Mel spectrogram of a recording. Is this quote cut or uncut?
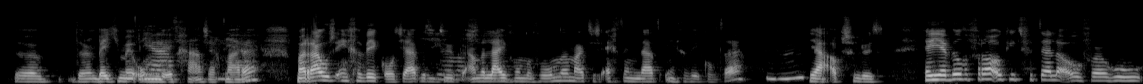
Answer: uncut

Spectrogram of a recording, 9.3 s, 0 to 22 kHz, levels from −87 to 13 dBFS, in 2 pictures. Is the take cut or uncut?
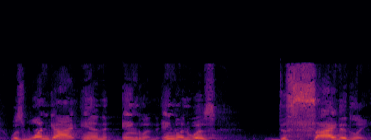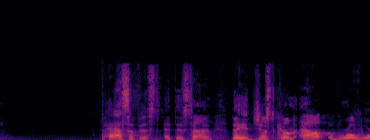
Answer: uncut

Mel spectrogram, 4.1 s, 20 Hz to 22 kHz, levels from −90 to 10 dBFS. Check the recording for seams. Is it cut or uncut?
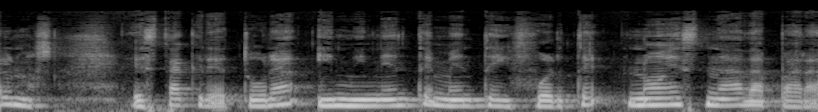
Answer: uncut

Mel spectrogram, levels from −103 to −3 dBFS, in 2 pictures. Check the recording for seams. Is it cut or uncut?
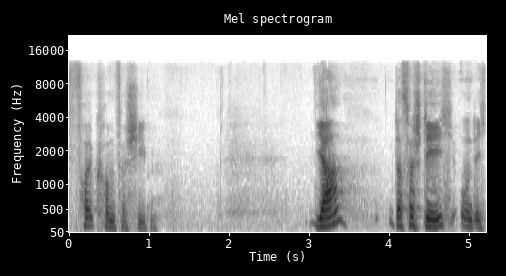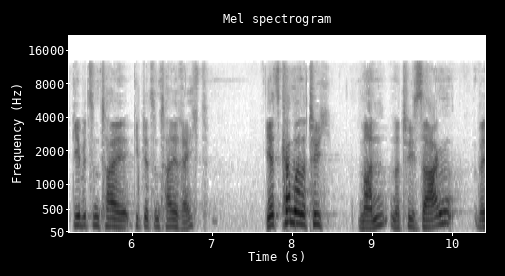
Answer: cut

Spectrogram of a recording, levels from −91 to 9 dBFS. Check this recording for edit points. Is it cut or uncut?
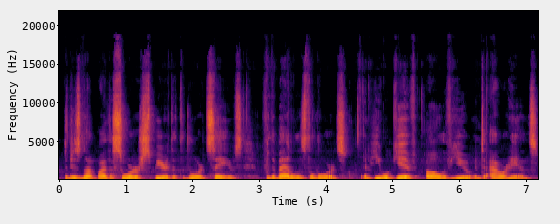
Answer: uncut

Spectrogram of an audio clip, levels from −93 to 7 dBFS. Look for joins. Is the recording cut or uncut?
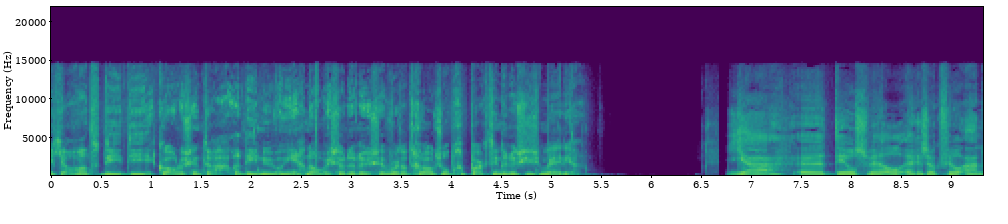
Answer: cut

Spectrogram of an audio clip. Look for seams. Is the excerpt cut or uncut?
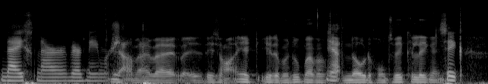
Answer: cut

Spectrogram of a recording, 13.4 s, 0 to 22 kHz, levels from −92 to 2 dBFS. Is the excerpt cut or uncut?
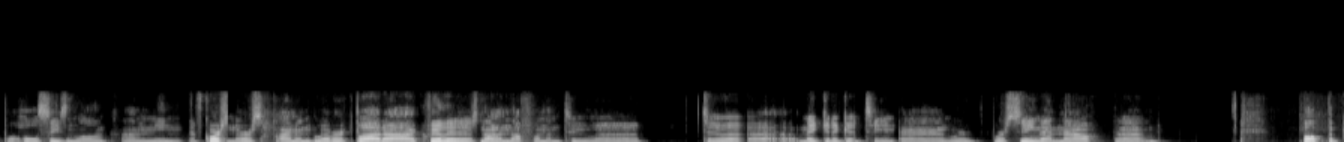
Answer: cut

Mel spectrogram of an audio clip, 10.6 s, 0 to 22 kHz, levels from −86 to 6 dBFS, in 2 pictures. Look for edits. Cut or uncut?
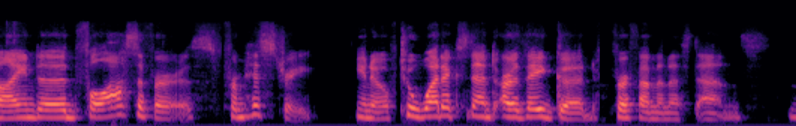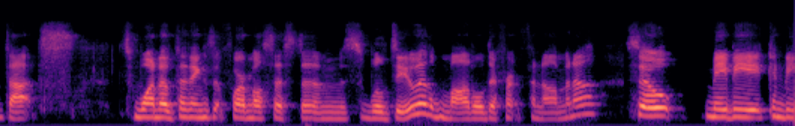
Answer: cut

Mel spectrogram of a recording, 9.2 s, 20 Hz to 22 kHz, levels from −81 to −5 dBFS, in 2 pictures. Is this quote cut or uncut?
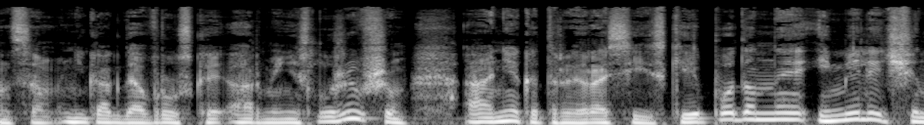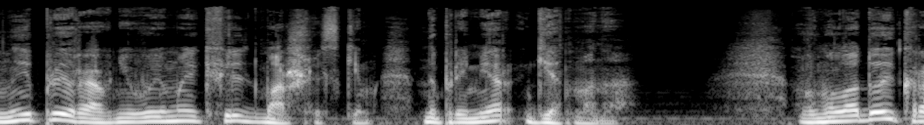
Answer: uncut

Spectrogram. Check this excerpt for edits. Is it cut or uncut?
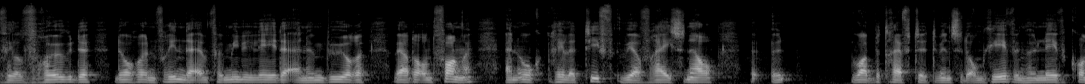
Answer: uncut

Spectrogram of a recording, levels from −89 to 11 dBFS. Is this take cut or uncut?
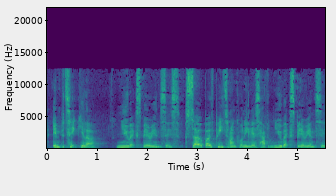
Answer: cut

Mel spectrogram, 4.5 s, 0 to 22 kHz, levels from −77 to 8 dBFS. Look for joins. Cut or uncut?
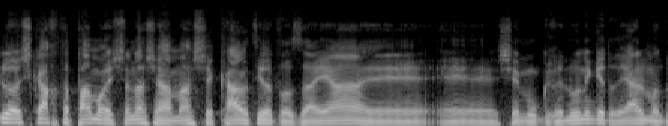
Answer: uncut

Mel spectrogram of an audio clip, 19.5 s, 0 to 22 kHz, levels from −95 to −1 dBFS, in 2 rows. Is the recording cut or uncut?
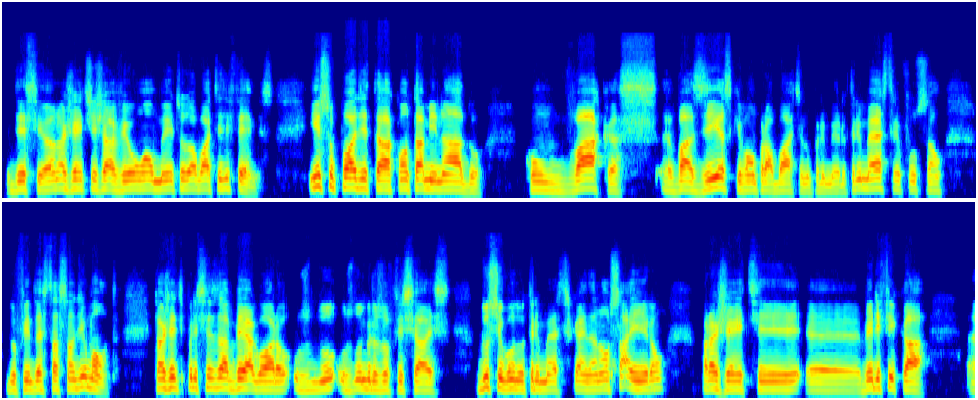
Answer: uncut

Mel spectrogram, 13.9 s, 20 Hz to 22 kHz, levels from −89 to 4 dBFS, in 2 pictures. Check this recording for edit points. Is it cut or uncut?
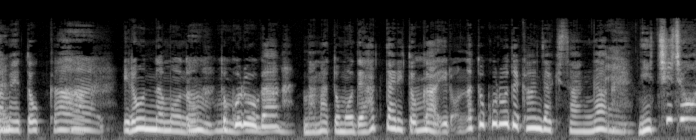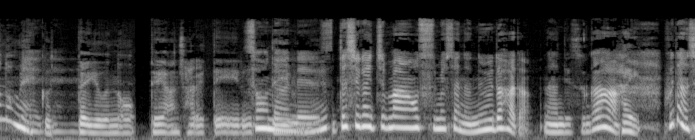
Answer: uncut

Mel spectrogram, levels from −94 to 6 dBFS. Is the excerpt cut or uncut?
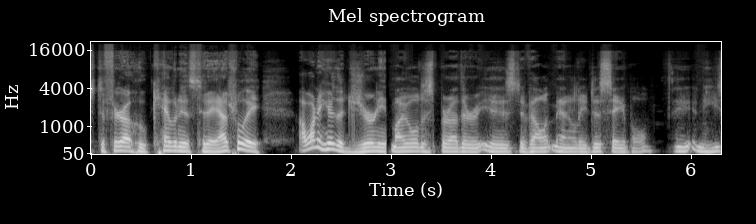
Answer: cut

